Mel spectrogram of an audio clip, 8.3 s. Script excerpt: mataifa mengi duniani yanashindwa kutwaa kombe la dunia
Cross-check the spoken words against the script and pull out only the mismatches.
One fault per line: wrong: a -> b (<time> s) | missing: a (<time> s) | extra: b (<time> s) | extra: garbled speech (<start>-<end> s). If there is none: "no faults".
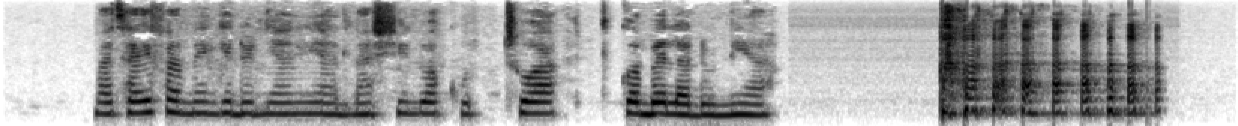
no faults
